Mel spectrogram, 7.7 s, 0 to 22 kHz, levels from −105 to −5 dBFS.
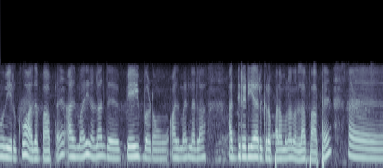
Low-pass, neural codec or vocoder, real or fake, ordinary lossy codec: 5.4 kHz; none; real; none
